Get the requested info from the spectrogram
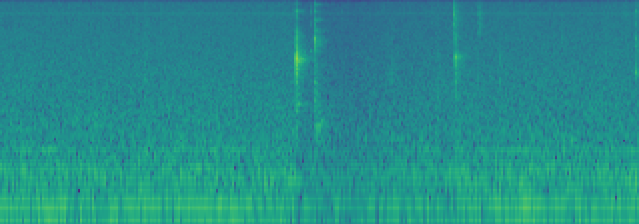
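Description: Steady low hiss of a quiet small room, broken by a sharp click about three seconds in, a second small click just after it, and a fainter tick a second and a half later, as makeup tools are handled on a counter.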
